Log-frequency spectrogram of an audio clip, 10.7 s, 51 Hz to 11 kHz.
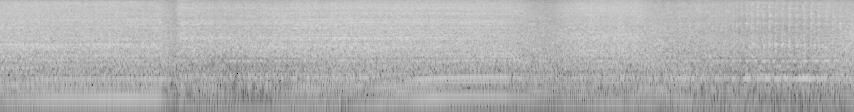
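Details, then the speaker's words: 1966 Chevy Corvair, barn find idle about 20 years, first runs: engine surges unevenly, pitch swinging from loud and powerful to flat with no power. "what is up with that sometimes it's really loud and that's what's making power and other times it's just like it's not making any power"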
